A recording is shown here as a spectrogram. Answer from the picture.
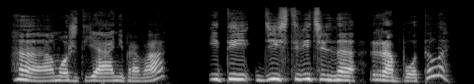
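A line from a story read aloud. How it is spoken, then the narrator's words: Laughing. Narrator (Russian): Камила засмеялась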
